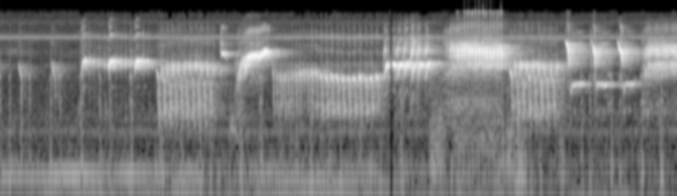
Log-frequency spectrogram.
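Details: Training song of a Gloster canary, rapid rolling trills shifting between pitches, with sharp high buzzy bursts and a faint low hum underneath.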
